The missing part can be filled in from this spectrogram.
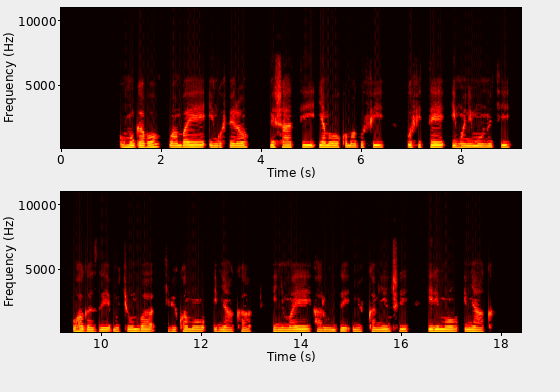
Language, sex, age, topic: Kinyarwanda, female, 18-24, agriculture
